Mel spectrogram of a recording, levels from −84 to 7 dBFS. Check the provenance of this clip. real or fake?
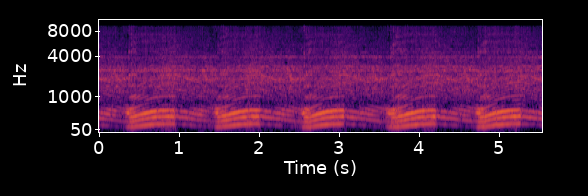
fake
